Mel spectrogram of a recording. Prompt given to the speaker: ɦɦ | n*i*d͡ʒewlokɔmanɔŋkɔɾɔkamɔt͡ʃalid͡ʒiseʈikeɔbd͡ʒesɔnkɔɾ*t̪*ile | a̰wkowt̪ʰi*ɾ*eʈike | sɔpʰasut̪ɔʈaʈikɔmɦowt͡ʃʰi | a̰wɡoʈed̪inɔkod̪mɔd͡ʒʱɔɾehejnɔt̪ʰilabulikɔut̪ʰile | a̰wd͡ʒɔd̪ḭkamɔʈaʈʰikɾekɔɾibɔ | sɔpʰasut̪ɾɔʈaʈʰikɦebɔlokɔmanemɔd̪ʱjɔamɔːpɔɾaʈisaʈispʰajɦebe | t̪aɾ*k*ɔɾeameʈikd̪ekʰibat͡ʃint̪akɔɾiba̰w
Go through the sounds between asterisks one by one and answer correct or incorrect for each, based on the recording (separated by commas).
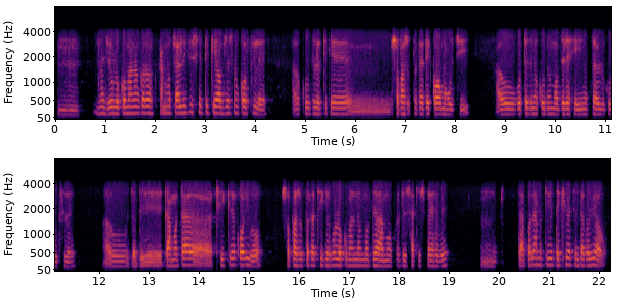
incorrect, incorrect, incorrect, incorrect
